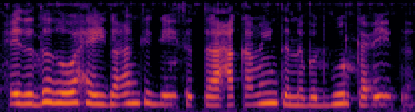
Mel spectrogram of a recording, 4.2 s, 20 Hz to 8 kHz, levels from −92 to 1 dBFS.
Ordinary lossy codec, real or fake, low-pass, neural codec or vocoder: none; fake; 7.2 kHz; codec, 16 kHz, 8 kbps, FunCodec, trained on Chinese and English, 25 frames a second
